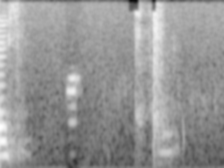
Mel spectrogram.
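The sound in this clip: Electronic connecting tone while joining a phone call: a short, faint beep about a second in, followed by a few louder, brief bursts with voices nearby.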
